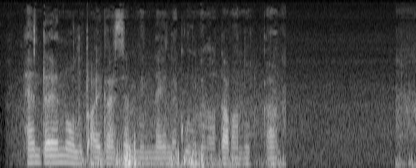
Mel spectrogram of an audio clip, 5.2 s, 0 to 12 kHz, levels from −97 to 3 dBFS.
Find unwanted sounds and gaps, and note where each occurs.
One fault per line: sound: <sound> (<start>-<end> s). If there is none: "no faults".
no faults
